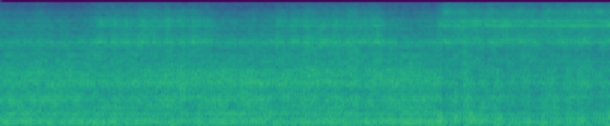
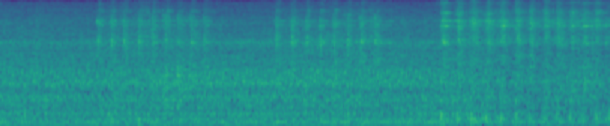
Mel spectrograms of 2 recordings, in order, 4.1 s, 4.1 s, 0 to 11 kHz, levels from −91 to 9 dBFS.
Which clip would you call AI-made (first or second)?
first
